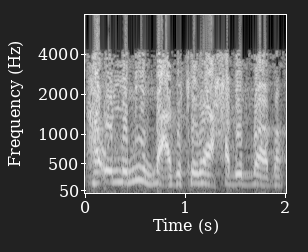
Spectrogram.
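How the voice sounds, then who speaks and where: A man's voice: a little high, rapid-fire, husky. A man with an Egyptian accent voicing the aged father Abraham, who speaks tenderly to his son. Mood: anguished. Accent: Egyptian Arabic. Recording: dull lo-fi recording.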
